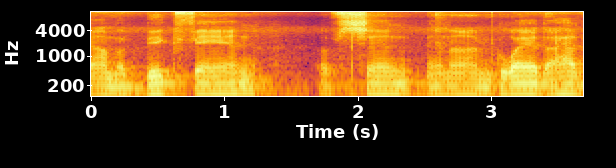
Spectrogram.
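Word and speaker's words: Sinn: of the show and that's basically Zen but the gentleman here pronounced its sin so I guess depending upon where you're from you know the pronunciation like change because needless to say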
